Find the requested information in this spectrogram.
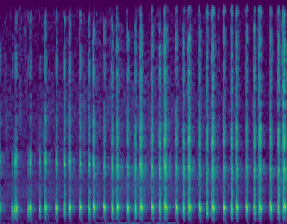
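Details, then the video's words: Chukar partridge calling in an even, driving rhythm of repeated chuk notes, about two a second, loud and sustained throughout, with faint low rumble early on. "Кабки сурак кариб маст шавад Keklik الحجل Куропатка Partridge"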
